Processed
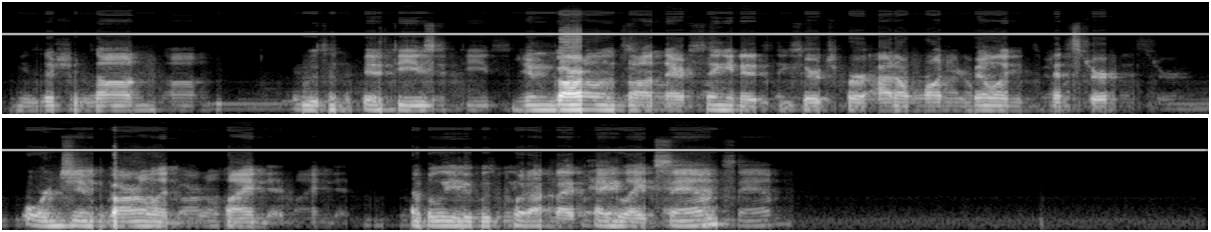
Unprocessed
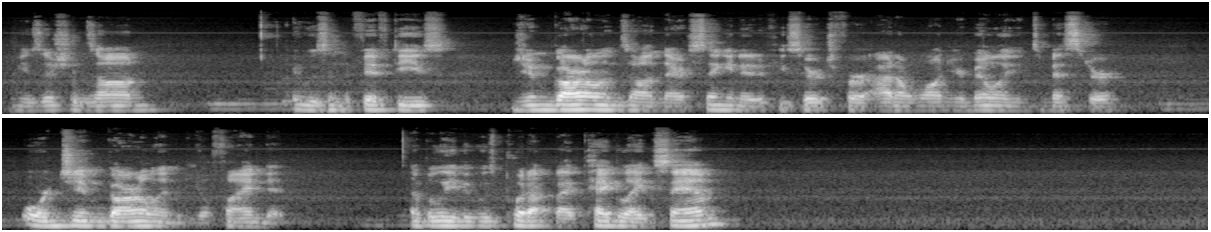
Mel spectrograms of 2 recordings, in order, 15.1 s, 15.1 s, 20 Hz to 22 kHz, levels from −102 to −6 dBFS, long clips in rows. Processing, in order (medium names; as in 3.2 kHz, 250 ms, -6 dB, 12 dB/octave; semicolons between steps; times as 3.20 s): level-controlled noise filter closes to 350 Hz, open at -20.5 dBFS; on a send: delay 420 ms -21.5 dB; on the sum: level held to a coarse grid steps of 15 dB; class-D stage that switches slowly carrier 7.7 kHz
